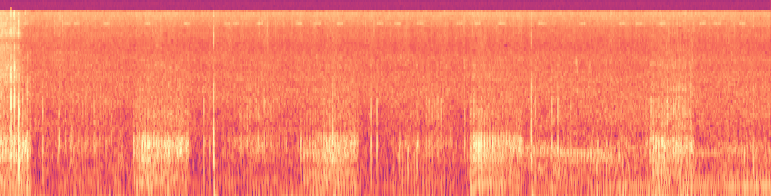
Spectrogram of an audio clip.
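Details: Pet cat purring as it is stroked at home, a quiet continuous rumble rising and falling in long breath cycles about every two seconds, with faint clicks and handling noises.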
